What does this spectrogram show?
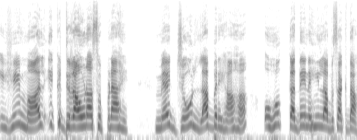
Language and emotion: Punjabi, angry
